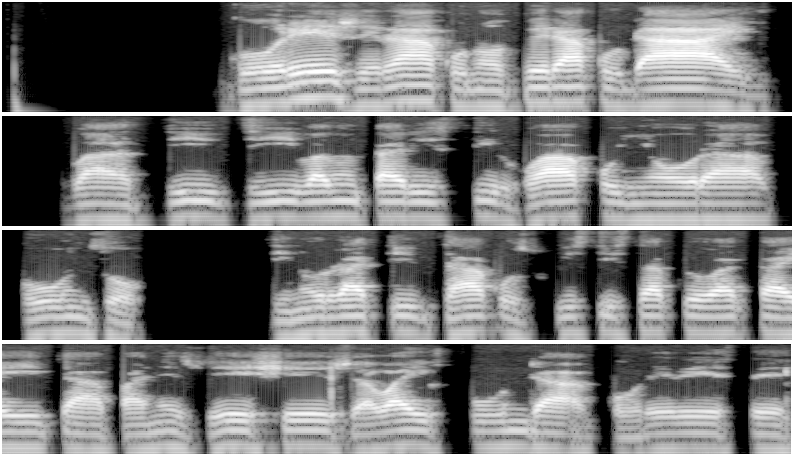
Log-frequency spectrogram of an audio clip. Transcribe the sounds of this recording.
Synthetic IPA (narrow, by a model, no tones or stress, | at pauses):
ɡʱo̞ɾe̞ʐe̞ɾakuno̞pe̞ɾakuɗai | ʋad͡zid͡ziʋano̞taɾisirwakuɲo̞ɾab͡vʱunzo̞ | d͡zino̞ratid͡zakuzwisisakwe̞ʋakaitapane̞ʐe̞ʃe̞ʐaʋaifundaɡʱo̞ɾe̞reːse̞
